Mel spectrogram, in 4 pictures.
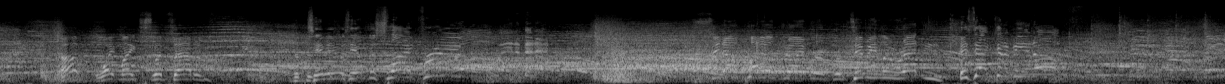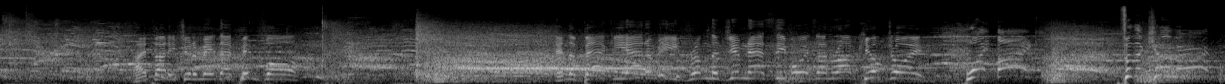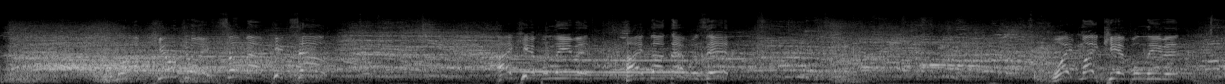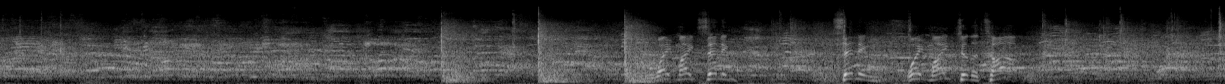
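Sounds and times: crowd noise: 0.0s - 49.0s.

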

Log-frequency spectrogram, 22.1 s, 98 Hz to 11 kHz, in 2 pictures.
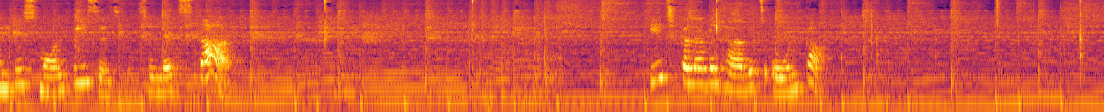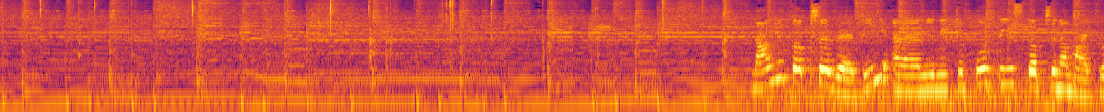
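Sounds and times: soft background music: 0.0s - 22.0s
crayon pieces dropping into cups: 14.2s - 17.2s.

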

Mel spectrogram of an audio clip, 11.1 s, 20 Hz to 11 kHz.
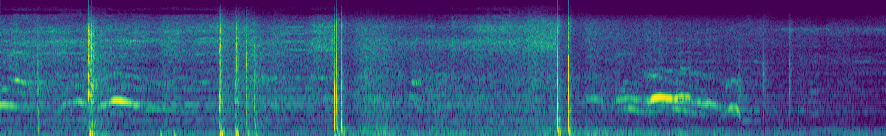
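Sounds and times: firework shells bursting: 0.0s - 10.4s
show music: 0.0s - 10.5s.

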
